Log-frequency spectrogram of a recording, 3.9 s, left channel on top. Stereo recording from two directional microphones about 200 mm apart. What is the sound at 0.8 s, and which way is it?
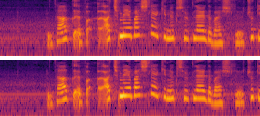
A woman's voice, 10° right (ahead or behind).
